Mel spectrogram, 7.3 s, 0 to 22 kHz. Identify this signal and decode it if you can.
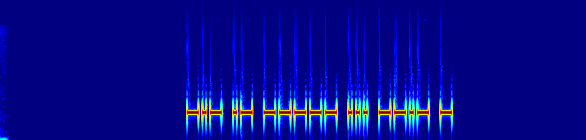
Morse code, heard as a keyed tone, about 25 wpm, 700 Hz. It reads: KA0SQT
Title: USA Call Signs - 6 Characters - 25wpm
